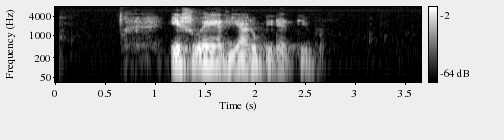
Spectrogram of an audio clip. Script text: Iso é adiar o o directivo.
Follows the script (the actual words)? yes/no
yes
